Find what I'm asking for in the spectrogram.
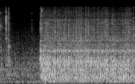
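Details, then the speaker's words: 1946 International KB1 truck, sitting over 50 years with an engine once locked solid: the old, hot starter gives about a second of high buzzing whir without turning the engine; owners suspect the battery or a failed starter. "try it one more time that sounds like the battery though don't either that or the starter just completely completely went out"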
